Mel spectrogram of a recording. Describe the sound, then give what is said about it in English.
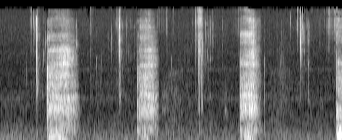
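Wet licking and mouth sounds in close-up ASMR as a character licks behind the listener's ear, soft smacking bursts repeated a few times with quiet pauses between. “I'm just licking behind your ear.”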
